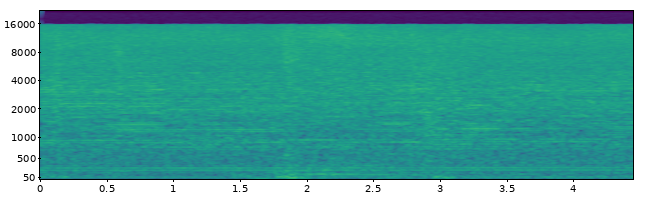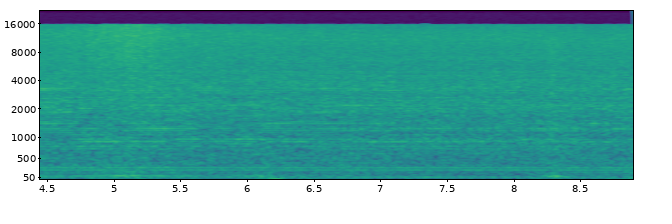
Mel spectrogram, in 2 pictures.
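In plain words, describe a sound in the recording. A car engine hums steadily as the car speeds along a road.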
